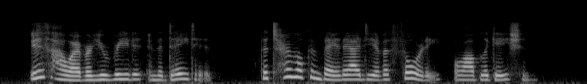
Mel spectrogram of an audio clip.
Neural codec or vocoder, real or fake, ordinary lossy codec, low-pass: codec, 16 kHz in and 24 kHz out, 0.6 kbps, FocalCodec, streaming, 2048 codes; fake; AAC, 48 kbps; 7.2 kHz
